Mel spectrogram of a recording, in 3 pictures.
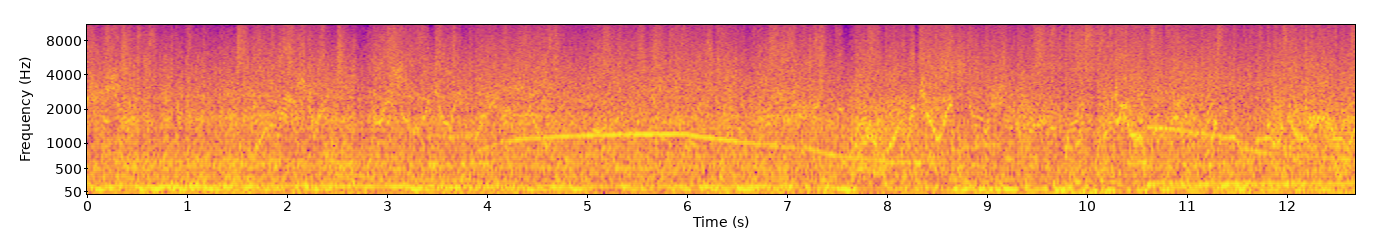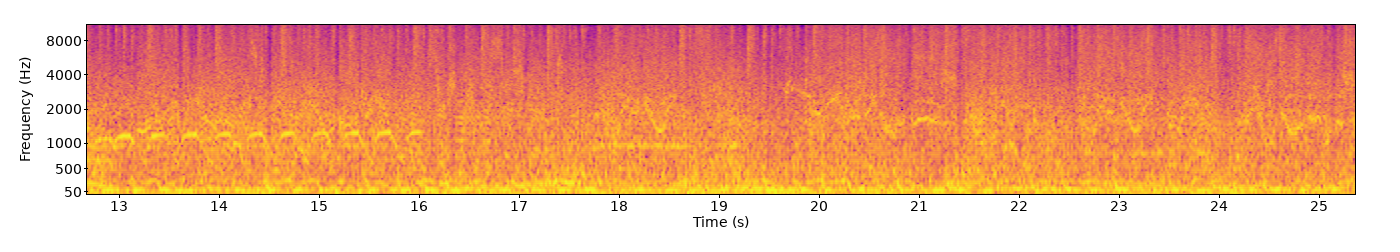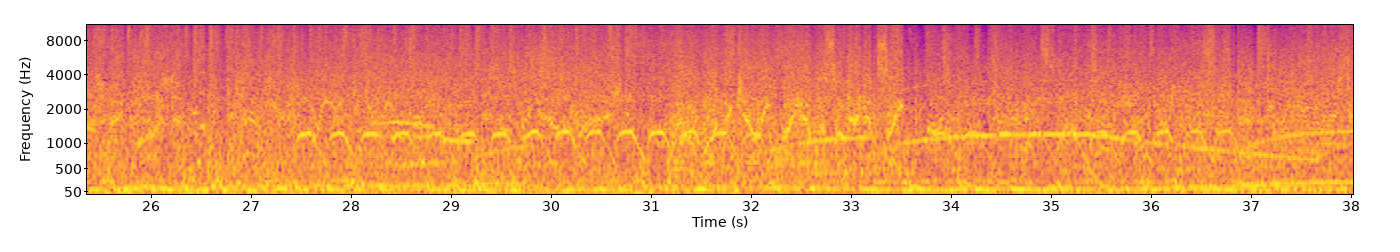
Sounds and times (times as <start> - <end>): Music: 0.0 - 38.0
Race car, auto racing: 0.0 - 38.0
Speech: 0.0 - 38.0
Police car (siren): 1.4 - 38.0.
